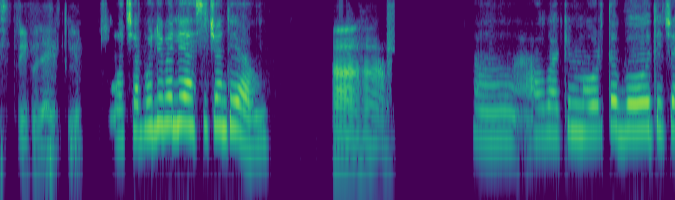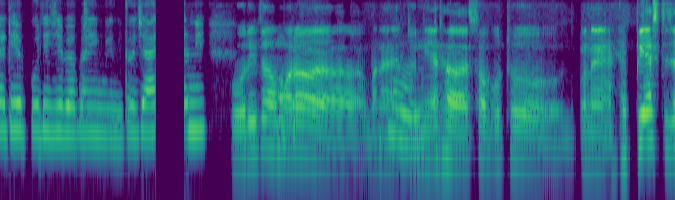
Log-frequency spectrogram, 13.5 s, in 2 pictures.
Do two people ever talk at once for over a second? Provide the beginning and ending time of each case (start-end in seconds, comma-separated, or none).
none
